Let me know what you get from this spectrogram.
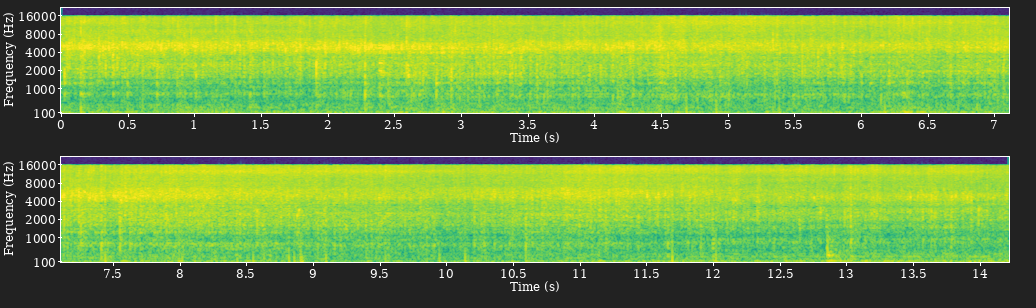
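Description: Chicken searing in hot oil in a cast-iron skillet, a steady sizzle with a few faint clicks.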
